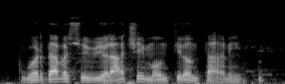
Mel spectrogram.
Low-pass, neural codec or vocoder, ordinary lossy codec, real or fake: 7.2 kHz; none; Opus, 24 kbps; real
